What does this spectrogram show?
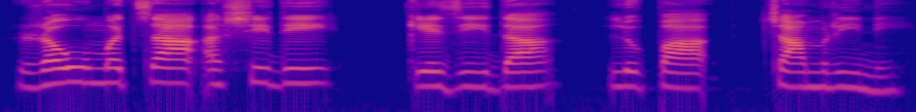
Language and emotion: Manipuri, neutral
